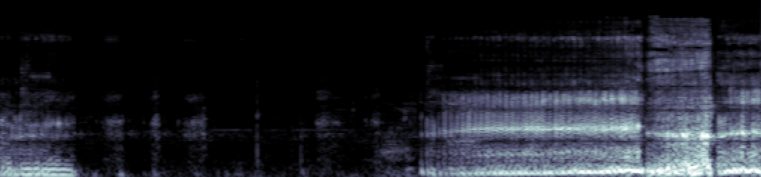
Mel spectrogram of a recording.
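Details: Henry the Jack Russell Terrier, possessive of his stuffed monkey, lets out a short sound, falls quiet, then launches into a sustained rough, rattling growl that swells louder toward the end.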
